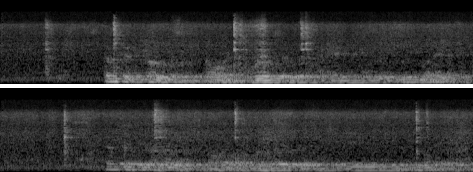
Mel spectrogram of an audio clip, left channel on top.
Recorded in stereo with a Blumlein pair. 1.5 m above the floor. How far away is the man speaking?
About 8 m.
